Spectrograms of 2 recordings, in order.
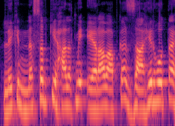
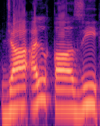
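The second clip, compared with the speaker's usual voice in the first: slow demo reading; 2 semitones lower, much slower than usual. Shown as a demonstration. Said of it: "یوں نہیں کہا جائے گا".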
